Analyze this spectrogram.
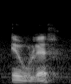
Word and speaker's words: Euler: Que decía la ecuación de Euler, si es biarticulado, decía la carga crítica de pandeo de Euler, o Euler como se debe pronunciar, es pi cuadrado por el módulo de elasticidad entre la esbeltez, KL entre L.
